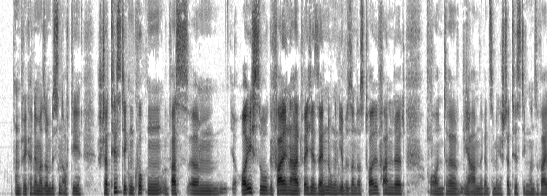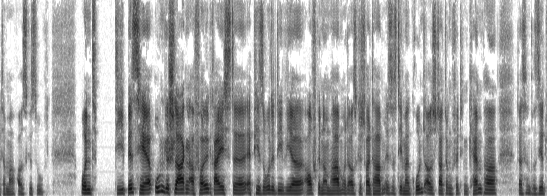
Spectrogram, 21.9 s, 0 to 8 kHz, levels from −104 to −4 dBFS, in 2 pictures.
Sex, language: male, German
